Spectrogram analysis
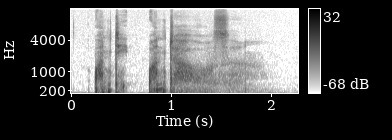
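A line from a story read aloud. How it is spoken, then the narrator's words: Soft, almost whispered. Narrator (German): sagte ich leise, fast flüsternd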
